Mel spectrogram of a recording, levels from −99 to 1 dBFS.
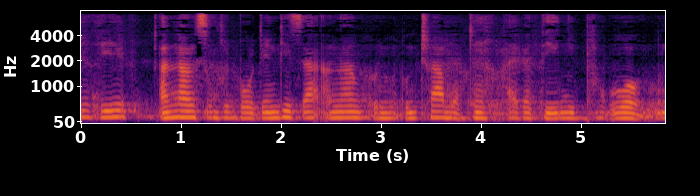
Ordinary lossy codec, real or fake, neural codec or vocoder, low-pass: MP3, 32 kbps; fake; codec, 16 kHz, 1 kbps, FunCodec, trained on Chinese and English, 50 frames a second; 7.2 kHz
